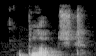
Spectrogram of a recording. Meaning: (adjective) Covered in blotches (“uneven patches of colour or discolouration”); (verb) simple past and past participle of blotch
- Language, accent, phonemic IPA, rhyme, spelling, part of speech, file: English, Southern England, /blɒtʃt/, -ɒtʃt, blotched, adjective / verb, LL-Q1860 (eng)-blotched.wav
